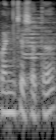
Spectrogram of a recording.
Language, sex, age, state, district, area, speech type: Sanskrit, male, 18-30, Maharashtra, Solapur, rural, spontaneous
